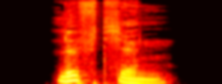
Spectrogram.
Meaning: diminutive of Luft
- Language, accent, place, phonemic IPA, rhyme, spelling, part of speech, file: German, Germany, Berlin, /ˈlʏftçən/, -ʏftçən, Lüftchen, noun, De-Lüftchen.ogg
